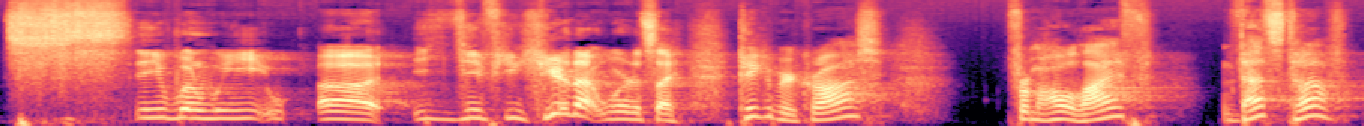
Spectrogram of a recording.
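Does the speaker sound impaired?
Yes: stutter; here prolonged sounds.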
